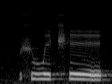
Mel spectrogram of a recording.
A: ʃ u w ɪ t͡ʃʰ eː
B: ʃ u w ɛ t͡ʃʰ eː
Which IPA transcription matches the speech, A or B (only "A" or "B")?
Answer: A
